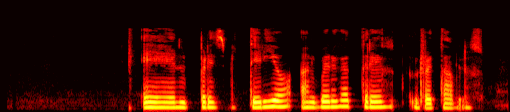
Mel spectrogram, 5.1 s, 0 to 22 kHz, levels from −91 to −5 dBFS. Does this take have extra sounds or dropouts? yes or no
no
